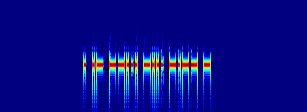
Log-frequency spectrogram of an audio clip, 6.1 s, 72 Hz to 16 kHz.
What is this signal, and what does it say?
Morse code, heard as a keyed tone, about 28 wpm, 700 Hz. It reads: EA7BYT
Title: DXCC-100 Call Signs - 6 Characters - 28wpm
